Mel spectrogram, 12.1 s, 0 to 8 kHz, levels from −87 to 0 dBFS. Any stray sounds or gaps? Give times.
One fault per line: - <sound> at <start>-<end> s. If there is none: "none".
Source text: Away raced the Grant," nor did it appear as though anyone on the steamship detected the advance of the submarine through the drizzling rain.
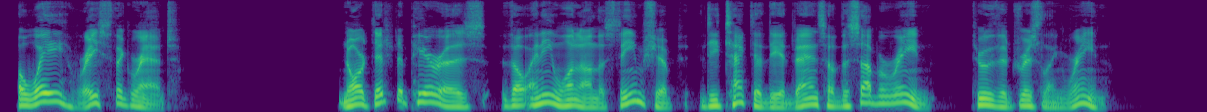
none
